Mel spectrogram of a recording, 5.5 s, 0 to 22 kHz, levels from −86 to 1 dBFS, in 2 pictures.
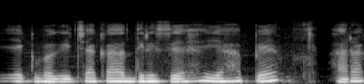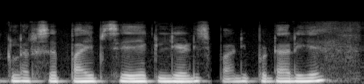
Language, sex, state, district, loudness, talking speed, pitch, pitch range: Hindi, male, Jharkhand, Palamu, -14 LUFS, 195 wpm, 140 Hz, 140-145 Hz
